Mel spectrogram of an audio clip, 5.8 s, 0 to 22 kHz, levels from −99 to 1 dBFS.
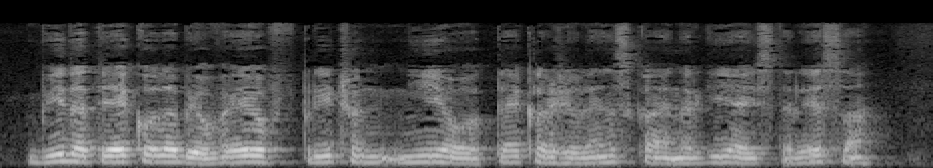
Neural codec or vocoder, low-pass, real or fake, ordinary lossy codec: vocoder, 44.1 kHz, 128 mel bands every 256 samples, BigVGAN v2; 19.8 kHz; fake; AAC, 32 kbps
